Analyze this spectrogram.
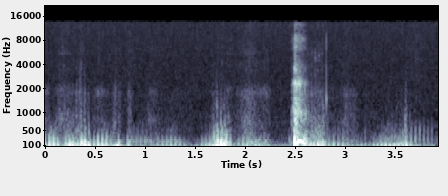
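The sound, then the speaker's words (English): A cat named Potato purrs in a low, steady rumbling rhythm while climbing on a person, with a brief rustling burst partway through; no one speaks. “And I have a cat climbing on me.”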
